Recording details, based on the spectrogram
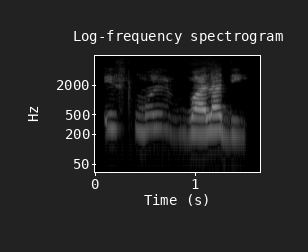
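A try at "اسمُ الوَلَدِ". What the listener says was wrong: लंबा नहीं करना, वाला दी नहीं। वाला दी बाप बन जाता है।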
